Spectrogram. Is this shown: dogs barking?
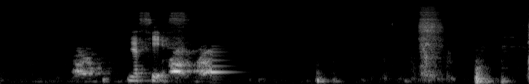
yes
